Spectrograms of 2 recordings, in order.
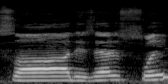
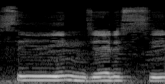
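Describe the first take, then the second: First: Teacher sounds সদ heavy and slow; heavy Arabic sad. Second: সিন said thin and light; teacher sounds সিন light, slowly; thin Arabic sin. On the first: Tutor shows students the heavy সদ, slow and full. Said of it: "সদ জের সই বলতে হবে মোটা করে". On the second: Tutor shows students the thin সিন, light and slow. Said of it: "সিন হবে পাতলা". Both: Shown as a demonstration.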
